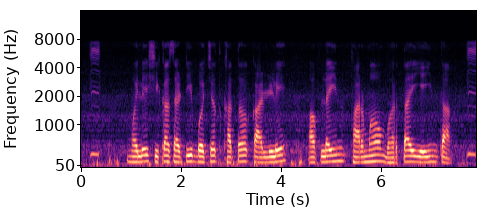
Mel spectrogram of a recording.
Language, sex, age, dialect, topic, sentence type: Marathi, male, 18-24, Varhadi, banking, question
